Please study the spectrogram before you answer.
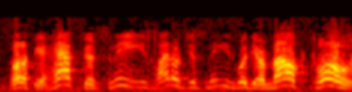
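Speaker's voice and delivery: normal talking voice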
